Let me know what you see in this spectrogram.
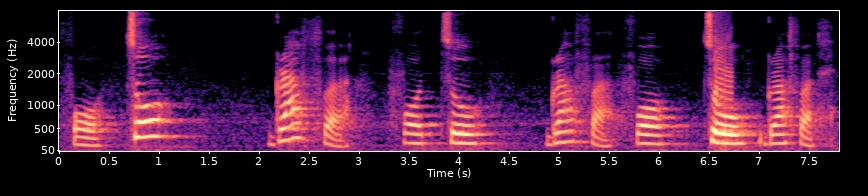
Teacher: the third syllable from the end, that is antepenultimate syllable, should receive the stress for words that ends with ER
